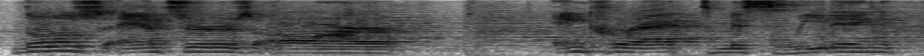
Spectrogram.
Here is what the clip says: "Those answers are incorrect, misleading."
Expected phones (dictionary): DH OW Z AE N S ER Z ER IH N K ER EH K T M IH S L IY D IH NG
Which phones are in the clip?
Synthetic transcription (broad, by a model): DH OW Z AE N S ER Z ER IH N K ER EH K T M IH S L IY D IH NG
